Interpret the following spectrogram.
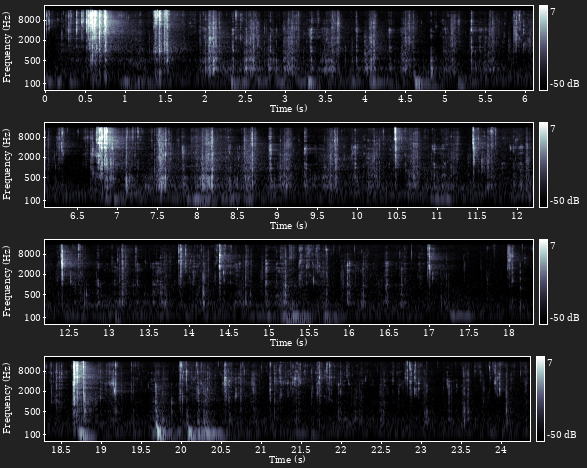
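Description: Tortilla chips dipped in cup noodles being bitten and chewed close to the microphone. Loud crunches come about a second in, around seven seconds and near nineteen seconds, with a steady run of smaller chewing crunches between.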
